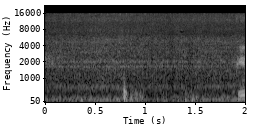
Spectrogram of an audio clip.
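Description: Car engine idling with a steady low hum. A single short knock comes a little under a second in.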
